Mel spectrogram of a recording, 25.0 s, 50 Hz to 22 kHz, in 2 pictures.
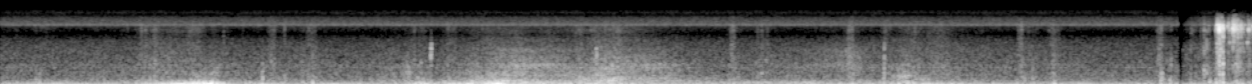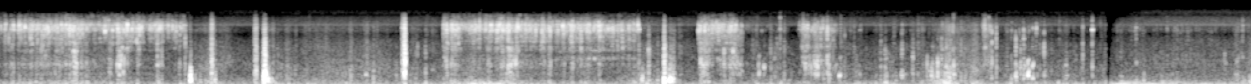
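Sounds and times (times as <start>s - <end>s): fluid pouring into funnel: 12.1s - 14.4s.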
